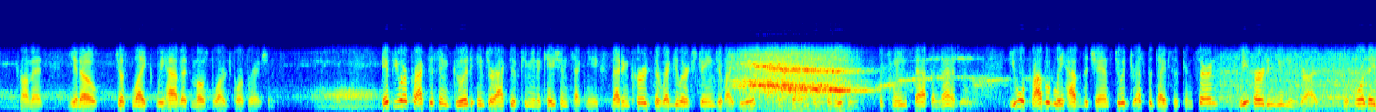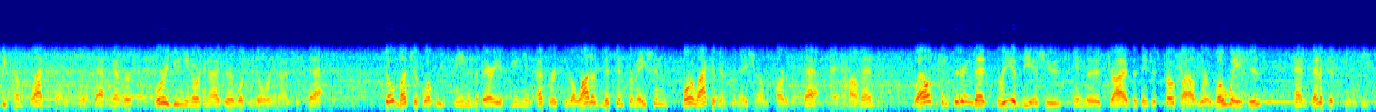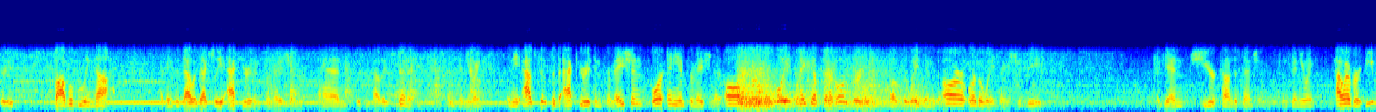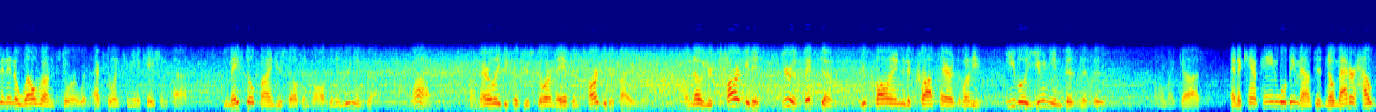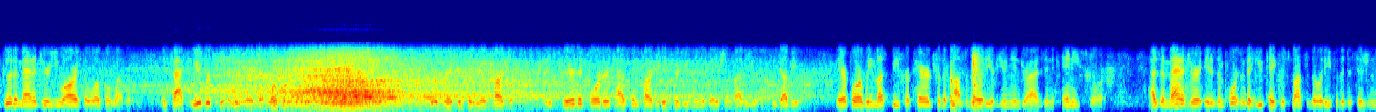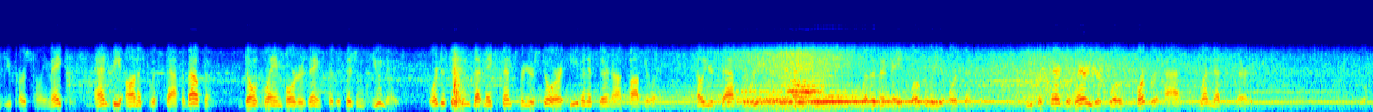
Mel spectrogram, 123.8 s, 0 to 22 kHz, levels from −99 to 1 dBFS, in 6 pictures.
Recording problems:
phone-call audio; poor line
traffic noise; loud; throughout; as loud as the speech

